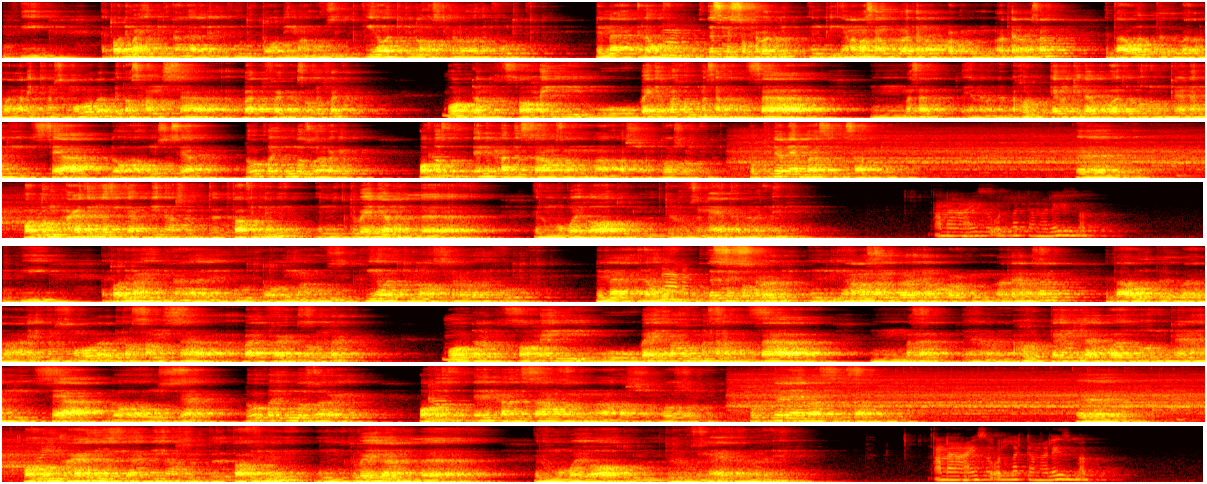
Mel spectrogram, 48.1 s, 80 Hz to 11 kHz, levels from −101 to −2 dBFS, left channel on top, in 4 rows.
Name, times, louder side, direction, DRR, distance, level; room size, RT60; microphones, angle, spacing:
voice 1, 0.0-5.2 5.9-6.6 7.1-10.5 11.0-15.5 16.5-20.2 20.7-26.1 26.5-27.6 28.2-31.0 31.5-33.0 34.8-35.5 36.3-39.0 39.2-40.9 41.4-44.0, left 1 dB, 40° left, 0 dB, 7.1 m, -26 dB
voice 2, 6.6-7.0 16.4-16.8 28.3-28.6 35.0-35.9 36.4-37.2 39.9-40.1 45.4-47.0, right 2 dB, 85° right, 6 dB, 3.5 m, -39 dB
Toilet flush, 31.3-37.0, right 2 dB, 25° right, 6.1 m, -41 dB
24.5 x 23.0 x 7.9 m, 1.0 s
head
